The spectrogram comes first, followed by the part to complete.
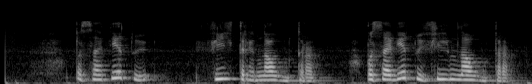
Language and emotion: Russian, neutral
